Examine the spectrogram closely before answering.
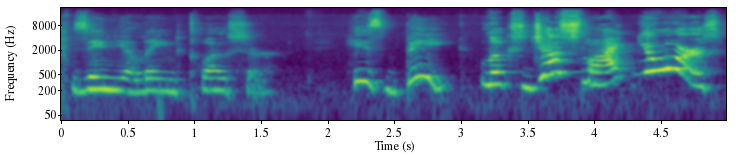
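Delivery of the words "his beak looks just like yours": high, loud, slow gushing; declaring. A narrator's reading. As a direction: declare it with slow, swooping delight. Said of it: "she declared".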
